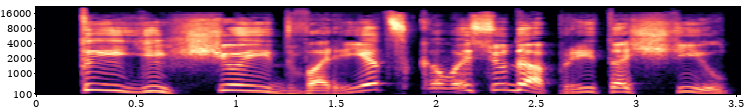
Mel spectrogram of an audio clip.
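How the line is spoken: Enraged hiss. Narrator (Russian): прошипел взбешенный Эмрах

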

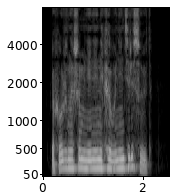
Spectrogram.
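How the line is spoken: Muttering. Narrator (Russian): пробормотал Никита

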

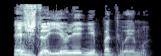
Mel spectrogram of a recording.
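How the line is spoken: Snort. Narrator (Russian): хмыкнул Шедуэлл

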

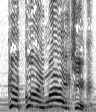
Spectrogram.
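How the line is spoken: Desperate wail. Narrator (Russian): отчаянно завопил Эдди

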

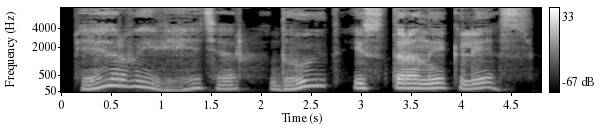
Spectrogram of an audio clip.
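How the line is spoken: Singsong voice. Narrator (Russian): нараспев говорил голос

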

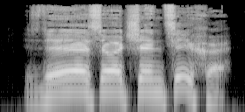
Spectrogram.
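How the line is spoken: Mocking. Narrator (Russian): насмешливо сказал доктор Кальмениус

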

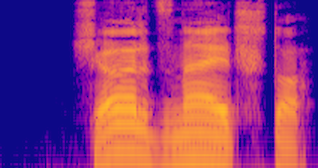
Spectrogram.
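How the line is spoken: Sigh. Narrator (Russian): вздохнул лейтенант Гудвин

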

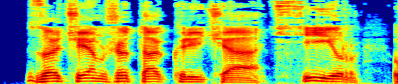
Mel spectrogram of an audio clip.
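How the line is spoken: Reproachful low boom. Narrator (Russian): укоризненно прогудел он

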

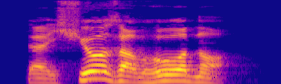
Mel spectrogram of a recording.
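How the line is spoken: Gloomy grumble. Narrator (Ukrainian): похмуро буркнув Рон

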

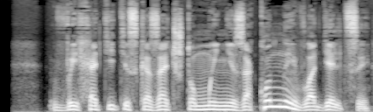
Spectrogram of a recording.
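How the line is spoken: Growling. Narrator (Russian): зарычал он

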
